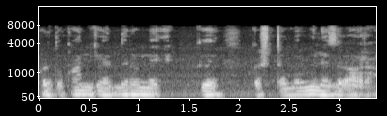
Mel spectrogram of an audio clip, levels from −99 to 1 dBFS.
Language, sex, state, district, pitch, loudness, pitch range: Hindi, male, Gujarat, Valsad, 105 Hz, -16 LUFS, 100-110 Hz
